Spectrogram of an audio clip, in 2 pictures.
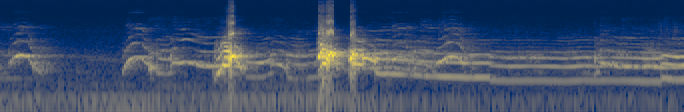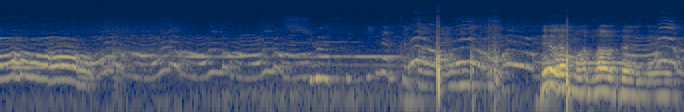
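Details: Two toy Pomeranians, a male and a female about one year old, in Kathmandu, Nepal, howl in long, wavering tones along with music playing sustained notes.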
